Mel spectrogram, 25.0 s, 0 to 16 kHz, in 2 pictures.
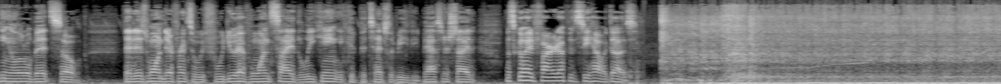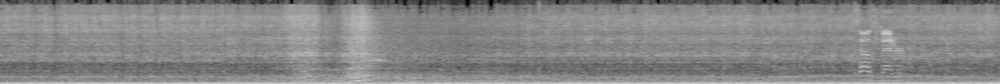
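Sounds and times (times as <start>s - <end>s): car engine running: 8.6s - 25.0s.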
